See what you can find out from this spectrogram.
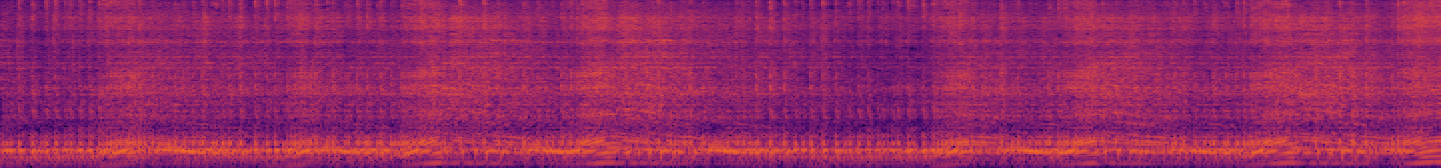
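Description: Small two-stroke buzzing high and steady, revs rising and falling cleanly in repeated blips, no knocking or rattle; runs healthy.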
